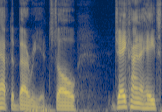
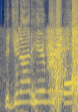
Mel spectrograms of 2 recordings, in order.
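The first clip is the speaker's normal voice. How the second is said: high, loud demand; indignant shout; 12 semitones higher, 11 dB louder than usual. Retold or imitated. Imitating her as she comes in, high, loud and indignant. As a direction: yell it at the room. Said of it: "you hear her say".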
